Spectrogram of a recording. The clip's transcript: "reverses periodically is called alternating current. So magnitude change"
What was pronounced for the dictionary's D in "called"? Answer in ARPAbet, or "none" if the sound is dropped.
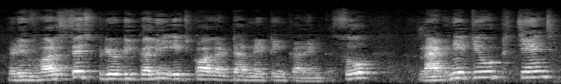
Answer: none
